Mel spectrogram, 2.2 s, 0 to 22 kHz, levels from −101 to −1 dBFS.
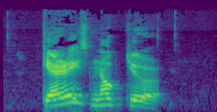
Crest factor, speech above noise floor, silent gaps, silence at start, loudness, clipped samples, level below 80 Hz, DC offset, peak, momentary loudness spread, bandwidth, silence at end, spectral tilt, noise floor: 20 dB; 43 dB; none; 0.45 s; -18 LUFS; under 0.1%; -68 dBFS; under 0.1%; -2 dBFS; 12 LU; 16 kHz; 0.6 s; -2.5 dB/octave; -61 dBFS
